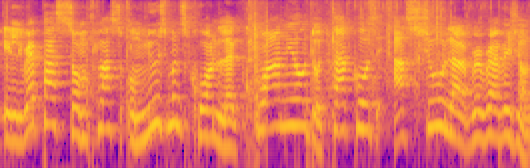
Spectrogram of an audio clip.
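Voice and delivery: slow, mock Spanishy Mexican accent. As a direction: ham up a Spanishy Mexican accent reading the box. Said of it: "I did it in, like, a Spanishy Mexican accent".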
